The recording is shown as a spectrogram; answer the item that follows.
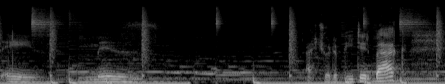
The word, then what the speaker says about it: Ms: ms is pronounced as miz i should repeat it back the pronunciation of ms is miz give a stress to the z sound miz now frankly speaking i have heard it as miss uh but i learn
